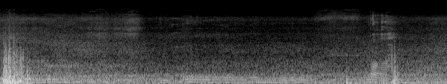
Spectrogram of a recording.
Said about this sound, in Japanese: 普段あすごいバスが隣を音がしたんでわかるかもしれないですけども乗ってらっしゃったんですけど新橋行きのバスが本当に満杯というような感じで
